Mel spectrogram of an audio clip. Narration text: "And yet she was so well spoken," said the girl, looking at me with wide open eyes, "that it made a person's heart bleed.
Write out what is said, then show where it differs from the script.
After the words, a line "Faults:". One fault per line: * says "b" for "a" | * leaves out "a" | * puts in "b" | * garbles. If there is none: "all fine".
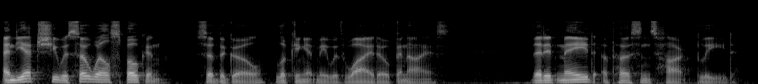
"And yet she was so well spoken," said the girl, looking at me with wide open eyes, "that it made a person's heart bleed.
Faults:
all fine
